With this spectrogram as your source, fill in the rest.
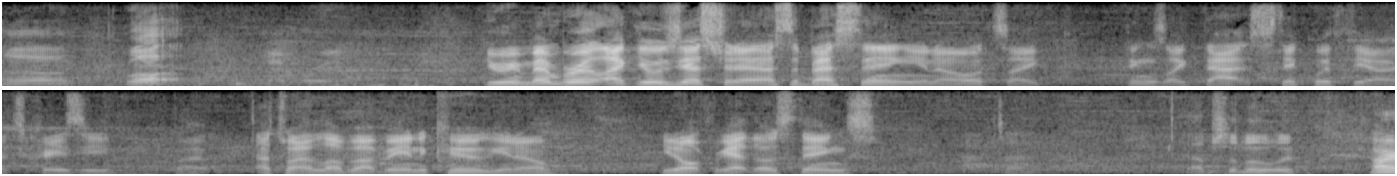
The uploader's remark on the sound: Live from Flatstick Pub! Recording together from Coug-owned Flatstick Pub in Pioneer Square!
